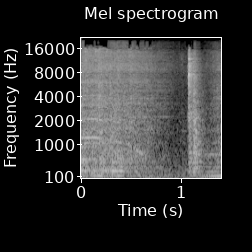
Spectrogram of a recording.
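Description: Sewing machine running a steady stitch along the bottom edge of a Simplicity S8740 garment, a close continuous motor whir that briefly changes near the end.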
